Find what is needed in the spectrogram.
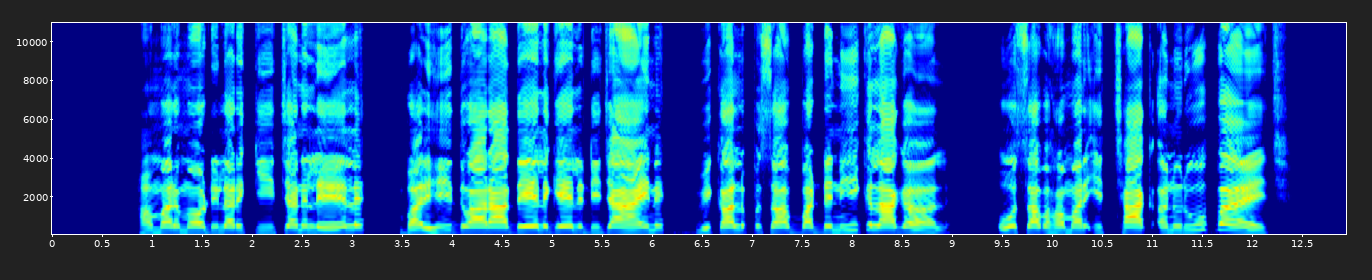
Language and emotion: Maithili, happy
